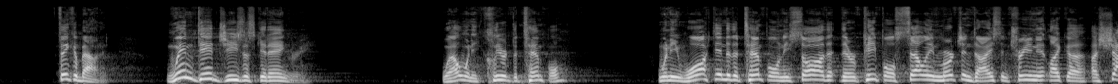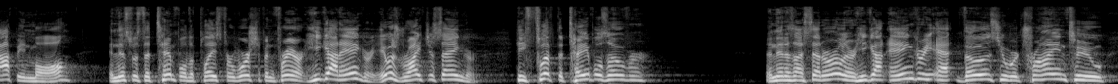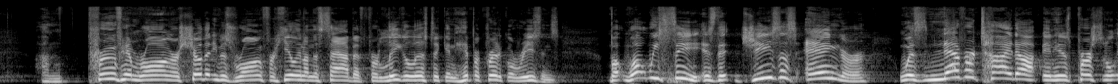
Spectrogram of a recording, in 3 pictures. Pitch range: 175-225 Hz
